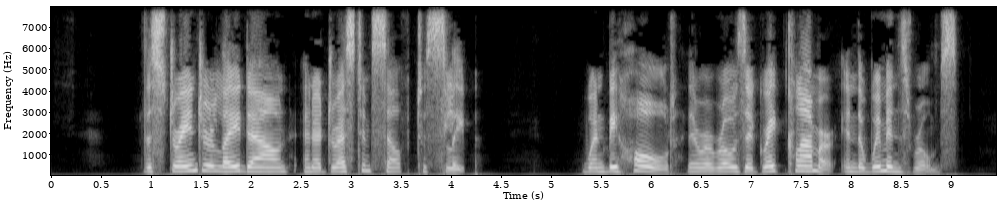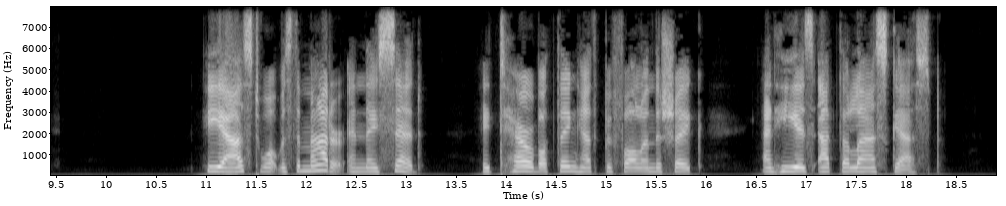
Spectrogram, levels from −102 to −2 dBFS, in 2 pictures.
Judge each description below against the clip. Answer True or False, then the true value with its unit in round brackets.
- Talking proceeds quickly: False (135 wpm)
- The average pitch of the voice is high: True (200 Hz)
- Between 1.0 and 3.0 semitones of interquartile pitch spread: True (2.7 semitones)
